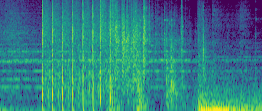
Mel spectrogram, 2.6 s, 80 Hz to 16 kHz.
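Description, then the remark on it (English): A rapid, evenly spaced burst of automatic gunfire from an AK-47 rattles off a dozen or so sharp cracks as a gunman fires along a line of cars waiting at a traffic light, then gives way to a louder, sustained low rumble of bullets hitting the cars, shattering windows and striking metal. “Suddenly, bullets began crashing into the cars, shattering the windows and embedding into the metal sides.”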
